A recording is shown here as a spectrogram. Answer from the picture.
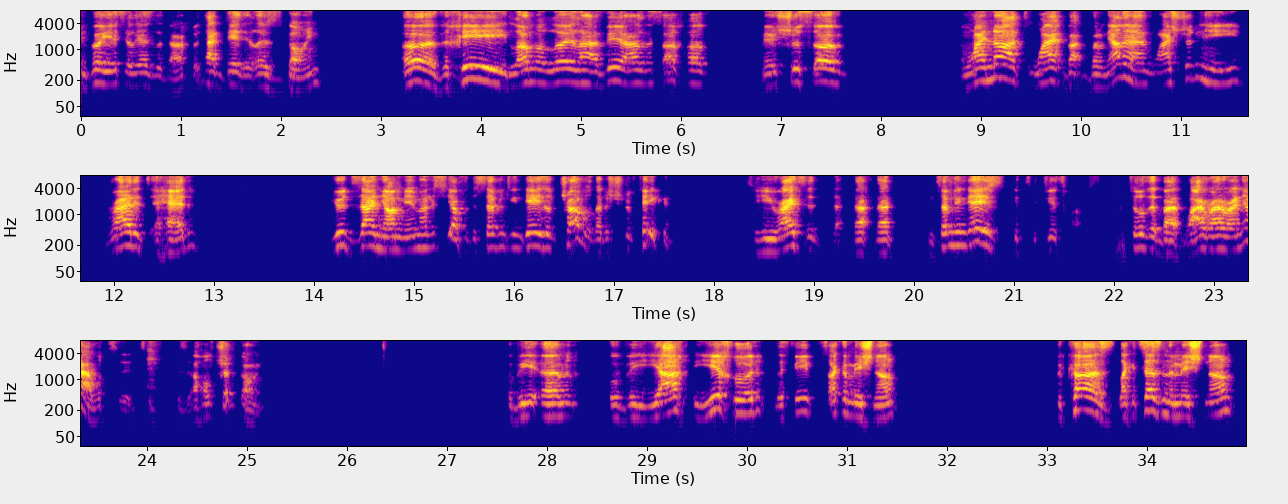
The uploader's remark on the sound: Daily Zoom Shiur.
